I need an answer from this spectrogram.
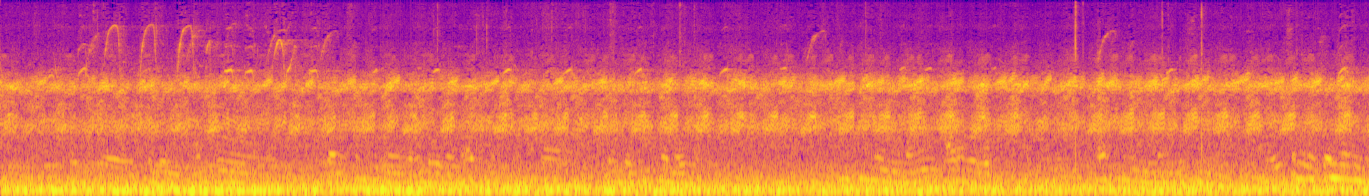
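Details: Frogs calling beside a weekend-farm vegetable garden, heard while a snail sits on red chicory; a dense, steady pulsing chorus of many frogs with rapid trilled notes, plus low rumbling background noise.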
